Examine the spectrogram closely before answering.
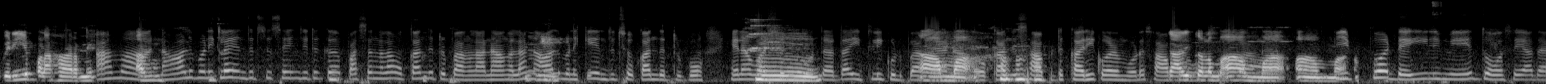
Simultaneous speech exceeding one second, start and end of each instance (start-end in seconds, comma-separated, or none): none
